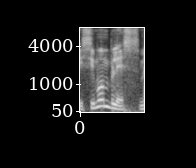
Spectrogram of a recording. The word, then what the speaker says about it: Blaise: La verdad es que el apellido es de origen francés y la pronunciación es Blaise. – Ok, Simón Blaise, me parece excelente.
